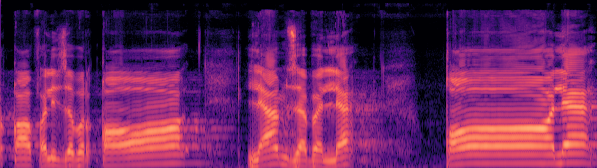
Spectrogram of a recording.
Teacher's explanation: قاف کو کھینچنا ہے کیونکہ قاف کے ساتھ الف ہے، لام کو نہیں کھینچنا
